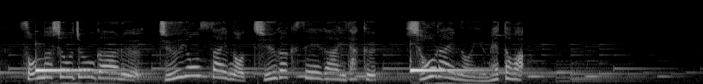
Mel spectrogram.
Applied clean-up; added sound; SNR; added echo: none; Marimba, xylophone; -4 dB; none.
